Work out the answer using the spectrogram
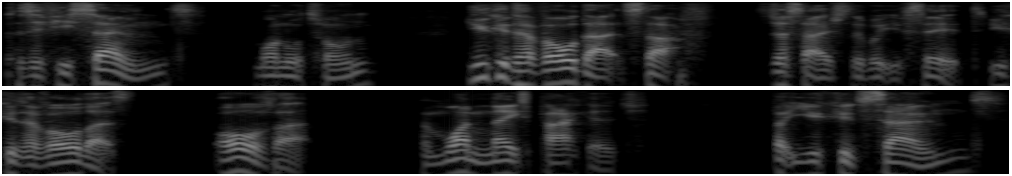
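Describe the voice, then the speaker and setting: A man with a very low, deep voice tells stories in a loose, animated podcast chat. He slips into other people's voices to act out phone calls. The sound is close and dry, with no room around him. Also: normal speed, dry recording. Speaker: podcast co-host. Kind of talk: casual podcast conversation.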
